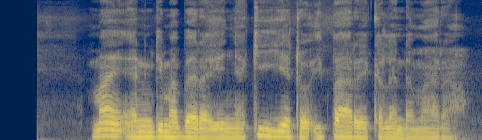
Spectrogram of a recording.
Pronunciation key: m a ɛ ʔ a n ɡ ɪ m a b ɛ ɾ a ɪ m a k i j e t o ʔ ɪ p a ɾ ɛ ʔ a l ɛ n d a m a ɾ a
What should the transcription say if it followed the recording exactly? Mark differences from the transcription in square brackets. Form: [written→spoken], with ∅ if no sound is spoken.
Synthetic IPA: m a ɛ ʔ [a→ɛ] n ɡ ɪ m a b ɛ ɾ a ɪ [m→ɲ] a k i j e t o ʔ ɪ p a ɾ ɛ [ʔ→k] a l ɛ n d a m a ɾ a

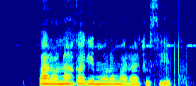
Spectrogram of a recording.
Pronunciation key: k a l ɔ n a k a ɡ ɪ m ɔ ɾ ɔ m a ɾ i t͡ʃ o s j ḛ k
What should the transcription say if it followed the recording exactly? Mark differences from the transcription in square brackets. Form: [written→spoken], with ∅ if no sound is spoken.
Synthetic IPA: [k→p] a [l→ɾ] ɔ n a k a ɡ ɪ m ɔ ɾ ɔ m a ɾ [i→a] t͡ʃ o s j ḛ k

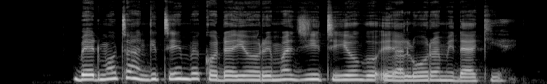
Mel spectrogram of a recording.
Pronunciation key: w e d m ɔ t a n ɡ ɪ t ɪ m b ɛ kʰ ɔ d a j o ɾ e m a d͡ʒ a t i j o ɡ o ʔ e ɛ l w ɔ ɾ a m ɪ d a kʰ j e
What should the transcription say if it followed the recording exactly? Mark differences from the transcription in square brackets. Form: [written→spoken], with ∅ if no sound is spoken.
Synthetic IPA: [w→b] e d m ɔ t a [n→ŋ] ɡ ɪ t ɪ m b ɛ [kʰ→k] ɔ d a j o ɾ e m a d͡ʒ [a→i] t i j o ɡ o ʔ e [ɛ→a] l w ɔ ɾ a m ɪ d a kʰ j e

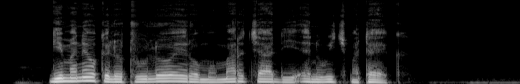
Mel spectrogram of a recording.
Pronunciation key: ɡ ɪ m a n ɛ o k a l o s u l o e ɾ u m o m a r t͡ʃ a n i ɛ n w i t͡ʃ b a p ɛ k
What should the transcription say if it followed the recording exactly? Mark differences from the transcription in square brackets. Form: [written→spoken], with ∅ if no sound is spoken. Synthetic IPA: ɡ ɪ m a n ɛ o k [a→e] l o [s→t] u l o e ɾ [u→o] m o m a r t͡ʃ a [n→d] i ɛ n w i t͡ʃ [b→m] a [p→t] ɛ k

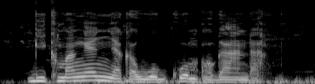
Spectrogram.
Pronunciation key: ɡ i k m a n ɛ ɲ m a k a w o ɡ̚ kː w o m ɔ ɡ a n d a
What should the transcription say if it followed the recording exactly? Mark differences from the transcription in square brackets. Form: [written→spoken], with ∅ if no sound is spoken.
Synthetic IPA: ɡ i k m a [n→ŋ] ɛ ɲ [m→ɲ] a k a w o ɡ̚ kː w o m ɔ ɡ a n d a

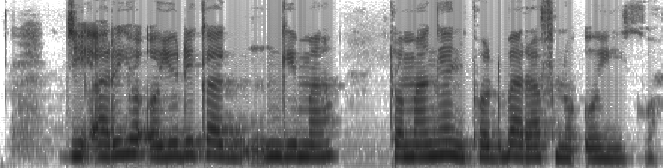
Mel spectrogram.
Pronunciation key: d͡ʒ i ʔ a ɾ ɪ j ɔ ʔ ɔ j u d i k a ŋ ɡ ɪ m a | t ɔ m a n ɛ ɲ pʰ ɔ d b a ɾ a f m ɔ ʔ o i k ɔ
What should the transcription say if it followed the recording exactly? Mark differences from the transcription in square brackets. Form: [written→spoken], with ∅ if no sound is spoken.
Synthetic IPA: d͡ʒ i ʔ a ɾ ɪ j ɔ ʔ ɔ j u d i k a ŋ ɡ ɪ m a | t ɔ m a [n→ŋ] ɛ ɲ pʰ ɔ d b a ɾ a f [m→n] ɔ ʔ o i k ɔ

